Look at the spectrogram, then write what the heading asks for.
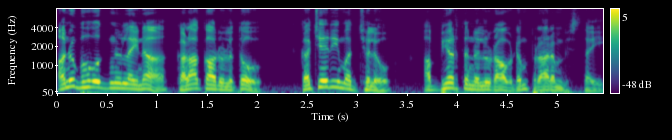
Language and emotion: Telugu, neutral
